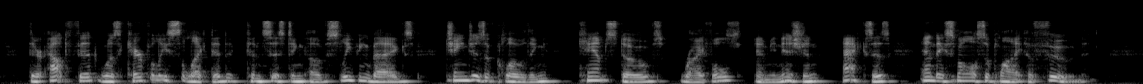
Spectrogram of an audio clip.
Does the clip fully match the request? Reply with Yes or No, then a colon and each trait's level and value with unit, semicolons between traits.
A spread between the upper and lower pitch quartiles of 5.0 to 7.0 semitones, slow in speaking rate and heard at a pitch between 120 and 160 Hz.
Yes: wide, 5.5 semitones; slow, 125 wpm; low, 135 Hz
